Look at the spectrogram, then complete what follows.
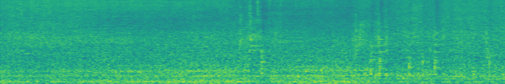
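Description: White wine sizzling in a hot sauté pan of chicken and vegetables as it deglazes the pan, a steady loud hiss. A few light clicks of a utensil or pan come about halfway through.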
